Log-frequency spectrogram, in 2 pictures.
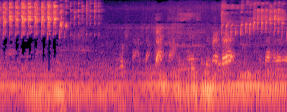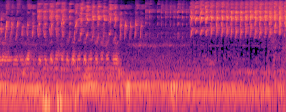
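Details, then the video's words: Young lovebird performing ngekek song with short pauses: long, rapid, harsh rattling trills in several bursts, the loudest at the start and end, with a quieter chattering stretch between and low background hum. "Love bird baby ngekek jeda rapet"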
